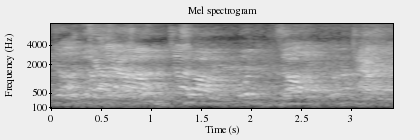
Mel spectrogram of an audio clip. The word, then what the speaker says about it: উজ্জ্বল: এই যুক্তা করে উচ্চারণ হবে, বকলার উচ্চারণ হবে। এটা কি হবে? উজ্জ্বল, উজ্জ্বল।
